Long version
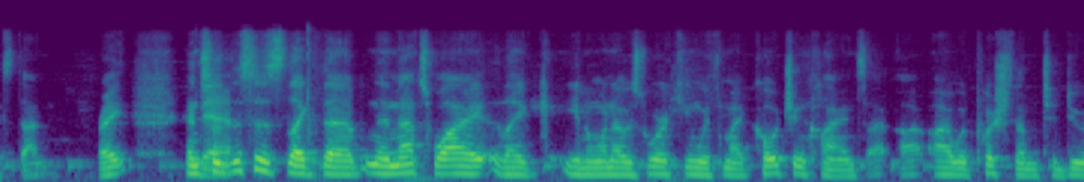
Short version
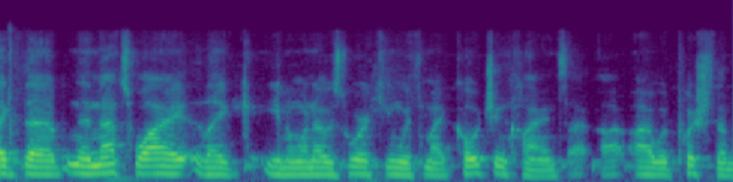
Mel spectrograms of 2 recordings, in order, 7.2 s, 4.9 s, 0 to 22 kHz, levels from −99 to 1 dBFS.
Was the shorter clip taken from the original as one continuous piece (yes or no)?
yes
